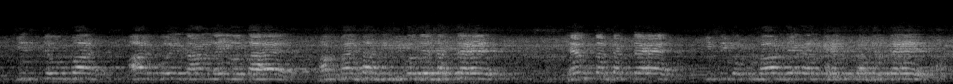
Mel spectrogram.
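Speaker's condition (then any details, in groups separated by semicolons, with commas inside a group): No condition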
